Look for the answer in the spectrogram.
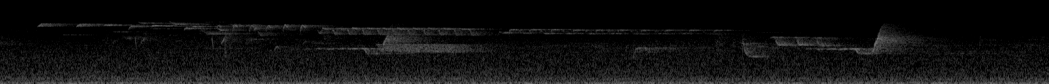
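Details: A male Golden Bowerbird at his bower gives strange, steady high whistles and rasping, buzzy rattling notes in quick succession, an advertising call to attract a female, over a constant rushing background hiss.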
